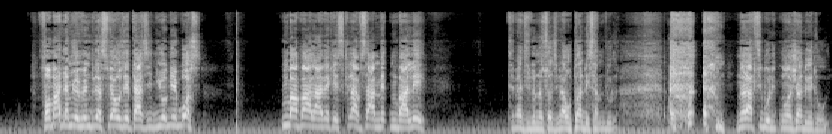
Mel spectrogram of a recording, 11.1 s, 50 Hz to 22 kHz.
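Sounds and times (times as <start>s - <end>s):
man speaking: 0.6s - 2.7s, 3.8s - 5.7s, 6.8s - 8.3s, 9.7s - 11.0s
man coughing: 8.5s - 9.8s.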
